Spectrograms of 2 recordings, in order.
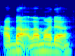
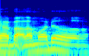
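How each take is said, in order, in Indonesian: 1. Diucapkan dengan intonasi biasa dan wajar. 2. Diucapkan dengan intonasi tiruan yang dramatis. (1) "dia punya intonasi bukan macam tu tadi" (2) "Sebetulnya intonasi dia"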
